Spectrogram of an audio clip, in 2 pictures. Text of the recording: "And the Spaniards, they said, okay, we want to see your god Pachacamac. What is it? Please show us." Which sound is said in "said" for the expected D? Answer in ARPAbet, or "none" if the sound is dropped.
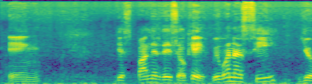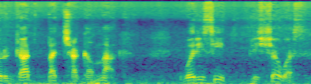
none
